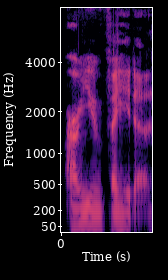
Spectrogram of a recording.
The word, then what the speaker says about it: Ayurveda: And then you were talking before we got on about Ayurveda. Is that, did I pronounce Yeah, it correctly?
